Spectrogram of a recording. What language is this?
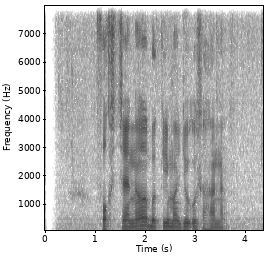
Sundanese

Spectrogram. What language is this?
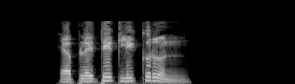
Bangla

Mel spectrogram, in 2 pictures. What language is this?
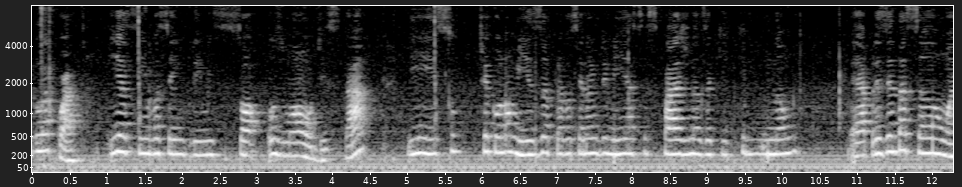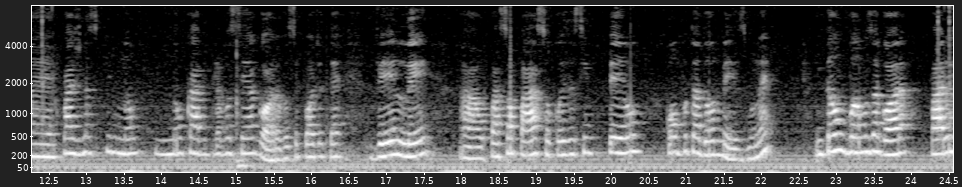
Portuguese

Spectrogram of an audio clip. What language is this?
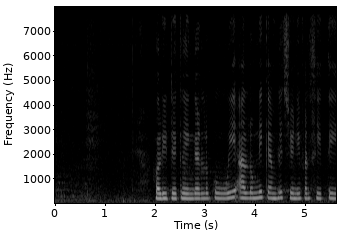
Javanese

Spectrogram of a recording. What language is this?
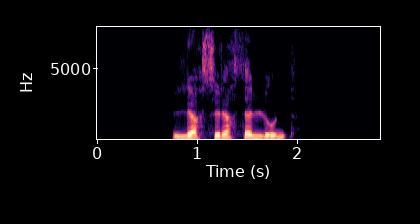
Kabyle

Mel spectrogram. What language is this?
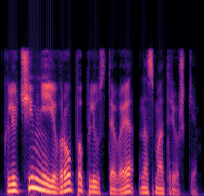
Russian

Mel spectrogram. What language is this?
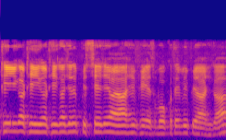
Punjabi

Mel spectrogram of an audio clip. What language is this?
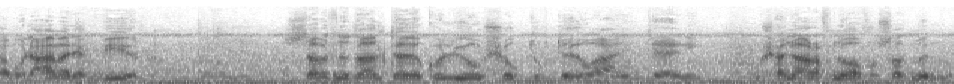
Arabic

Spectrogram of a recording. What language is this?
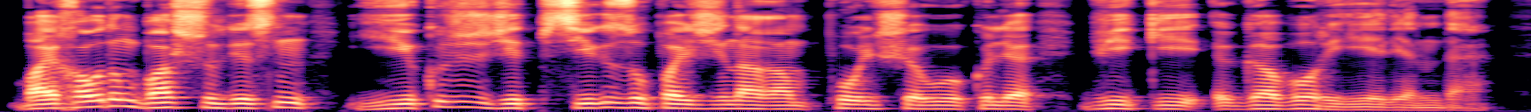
Kazakh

